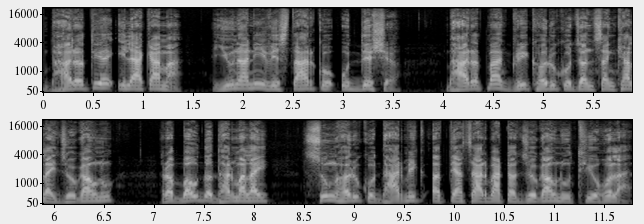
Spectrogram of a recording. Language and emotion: Nepali, neutral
